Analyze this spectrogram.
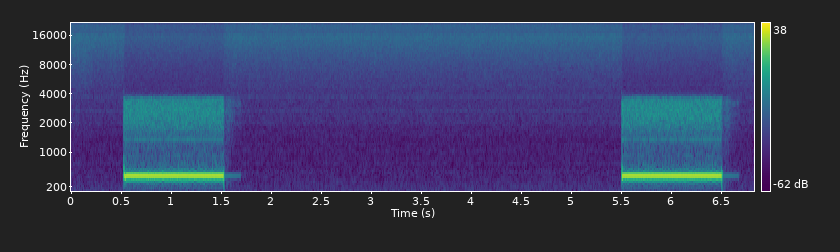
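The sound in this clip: Outgoing telephone call ringing, on a line that goes to voicemail. Two loud, steady buzzing ring tones last about a second each, with a long silence between them; no voices.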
